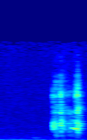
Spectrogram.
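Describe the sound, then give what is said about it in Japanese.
A camera shutter fires in live camera mode while a dish is photographed, giving one faint, crisp two-part mechanical click on its own. “ライブカメラがね、あんまり好きじゃないんですよね。 かしゃ、”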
